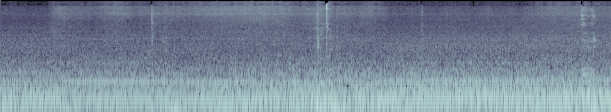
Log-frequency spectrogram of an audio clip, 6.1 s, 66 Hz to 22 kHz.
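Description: A 1971 Mercedes 280SE 3.5 Cabriolet on a road test, heard as a steady low engine and road rumble from inside the car, even and continuous without distinct revs.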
